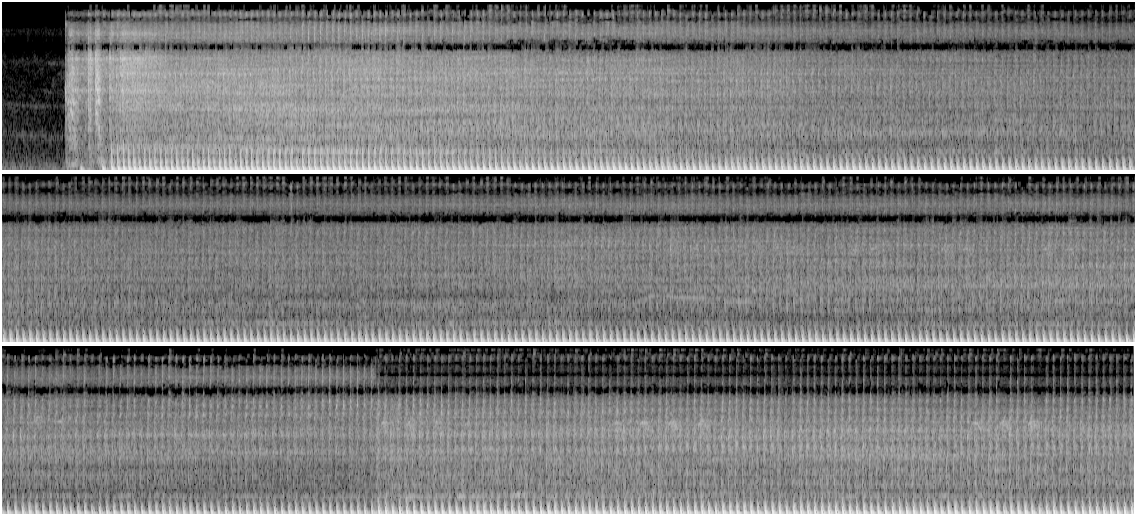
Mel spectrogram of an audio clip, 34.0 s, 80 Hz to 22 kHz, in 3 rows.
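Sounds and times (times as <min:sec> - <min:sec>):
motorcycle engine idling: 0:00.6 - 0:33.9.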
